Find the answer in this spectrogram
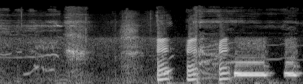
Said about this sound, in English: why don't you beep the horn three times very shortly and just say that's one for each one of your kids?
